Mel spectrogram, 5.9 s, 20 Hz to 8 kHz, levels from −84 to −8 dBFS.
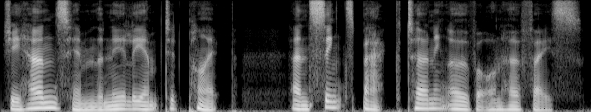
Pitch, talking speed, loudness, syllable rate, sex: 105 Hz, 150 wpm, -22 LUFS, 3.6 syllables/s, male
